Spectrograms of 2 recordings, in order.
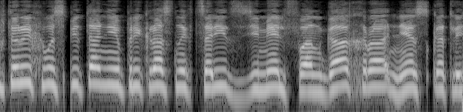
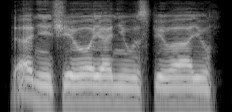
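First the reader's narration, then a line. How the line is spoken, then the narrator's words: Gloomy sigh. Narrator (Russian): неожиданно мрачно вздохнул Мелифару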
